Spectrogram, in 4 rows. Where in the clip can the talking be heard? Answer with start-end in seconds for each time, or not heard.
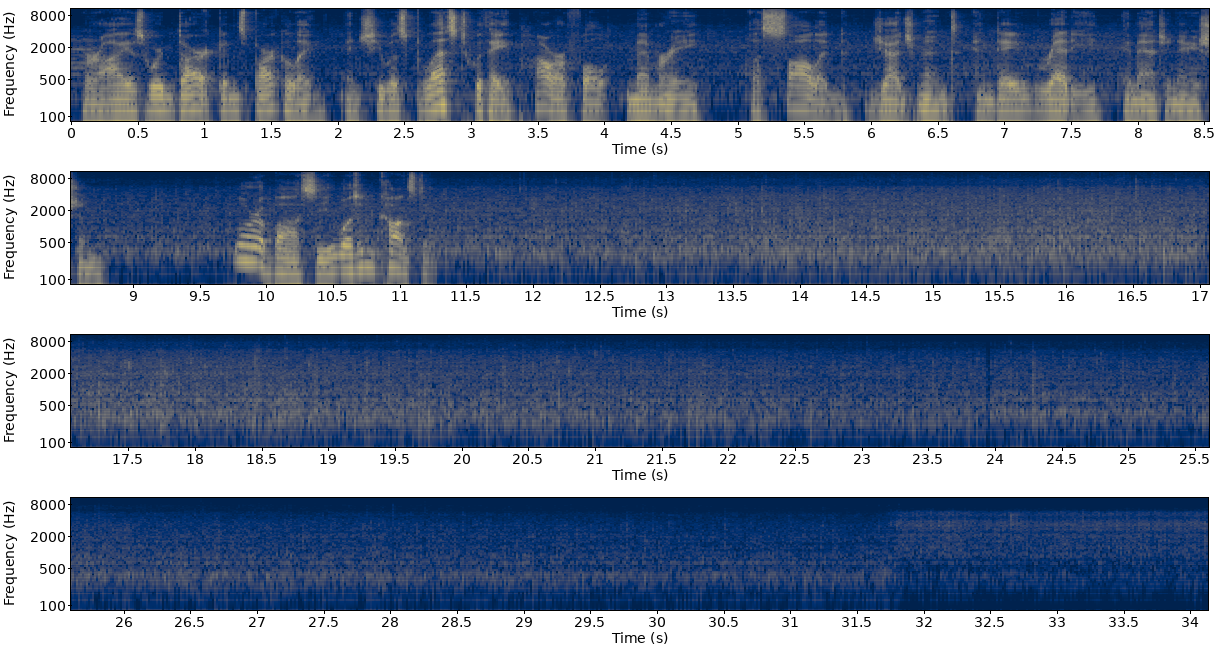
0.1-8.8, 9.7-11.3.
